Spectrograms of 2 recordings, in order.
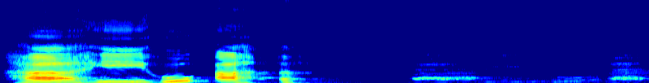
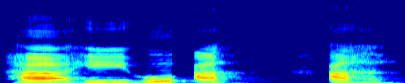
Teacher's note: Karena dia lengkap. Sifatnya adalah ha itu hams dan rokhawah. Berarti keluar nafas.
